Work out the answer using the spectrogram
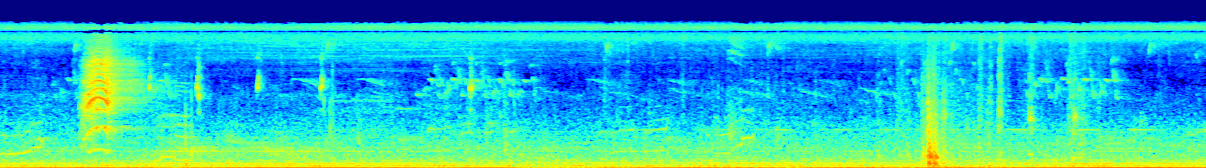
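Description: Small birds chirping here and there, with one louder call of quick repeated notes about a second and a half in. A single brief sharp sound comes about two thirds of the way through, over a steady low hum.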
